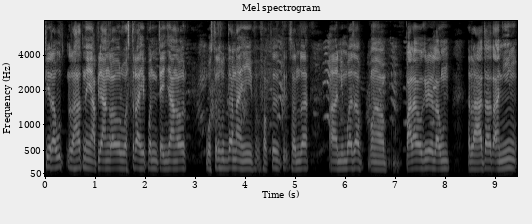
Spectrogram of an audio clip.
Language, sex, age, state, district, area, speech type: Marathi, male, 18-30, Maharashtra, Washim, urban, spontaneous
